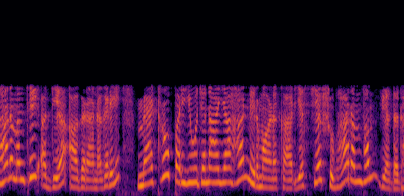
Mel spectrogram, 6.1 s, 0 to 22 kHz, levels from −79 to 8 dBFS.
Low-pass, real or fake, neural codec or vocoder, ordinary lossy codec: 3.6 kHz; fake; codec, 16 kHz, 16 kbps, FreqCodec, smaller model; none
